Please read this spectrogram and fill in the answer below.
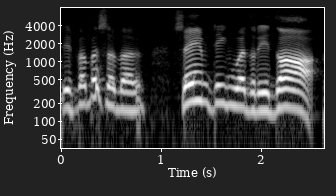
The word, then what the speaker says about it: Ridha: So anyway, if you keep the name Rida, is with a dod. So R-I-D-H-A. So Rida. You must pronounce it correctly also.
